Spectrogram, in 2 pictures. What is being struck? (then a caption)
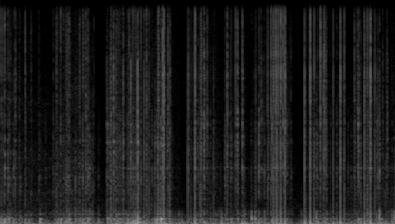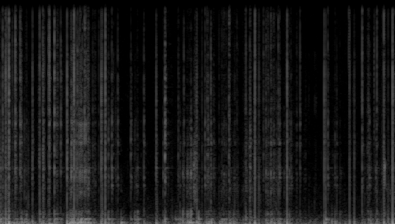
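Steel mesh microphone grille. Long acrylic nails scratch quickly across a hollow steel mesh microphone grille, making a dense, rapid run of close, scratchy bursts. The sound is dominated by heavy low rumble with a thinner gritty rasp above it, swelling and dipping in loudness throughout.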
